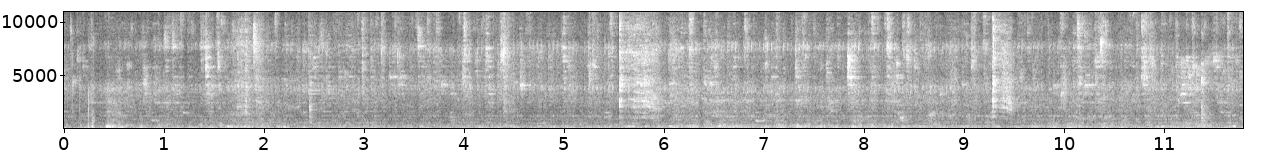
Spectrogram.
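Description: A steady low hum that pulses evenly, with a few soft clicks and light knocks of handling scattered through it, the sharpest about half a second in.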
